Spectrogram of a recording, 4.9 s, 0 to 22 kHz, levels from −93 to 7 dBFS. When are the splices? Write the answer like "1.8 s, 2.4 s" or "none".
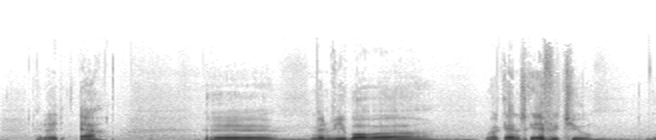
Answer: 3.6 s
